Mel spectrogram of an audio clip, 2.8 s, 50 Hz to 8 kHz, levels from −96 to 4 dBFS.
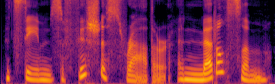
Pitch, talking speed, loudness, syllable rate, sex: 185 Hz, 130 wpm, -21 LUFS, 4.8 syllables/s, female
